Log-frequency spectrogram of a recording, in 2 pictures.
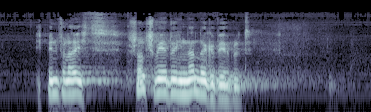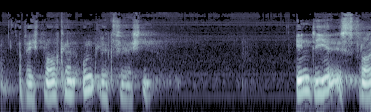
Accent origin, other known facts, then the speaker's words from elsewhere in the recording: Frankfurt, Hesse, Germany; Also ich bin allen hier als Frankfurter Städter total unterlegen.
